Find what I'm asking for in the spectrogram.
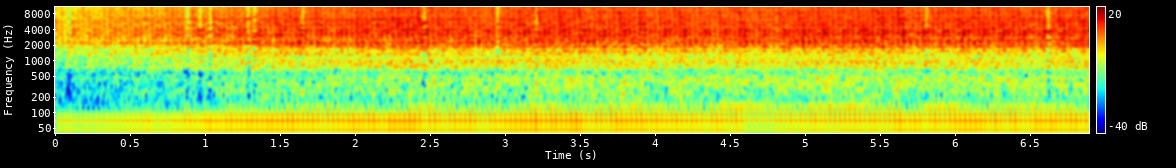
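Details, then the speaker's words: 1984 Toyota Celica GTS after cylinder head and gasket work; engine started remotely idles steadily with a fairly even low pulse, slight roughness left, a little better and not quite as cranky as before. "then there's that a little better not quite as cranky"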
